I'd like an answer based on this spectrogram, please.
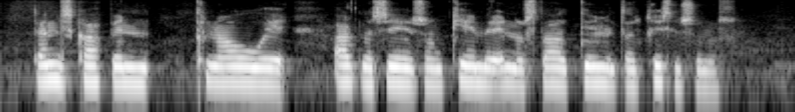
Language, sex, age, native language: Icelandic, male, 40-49, Icelandic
